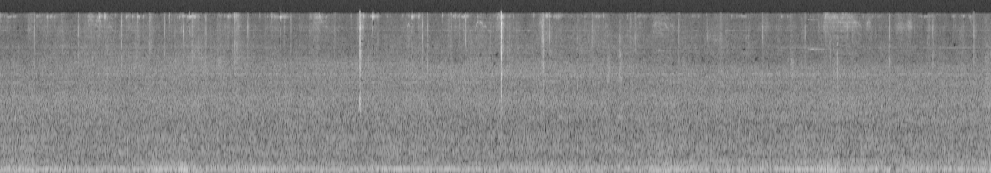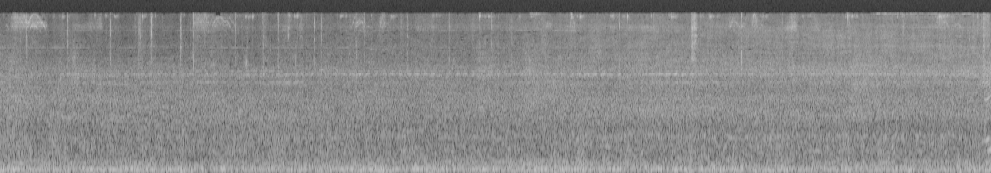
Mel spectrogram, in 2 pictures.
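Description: Steady low rumble of distant city traffic, even throughout with no single vehicle standing out.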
